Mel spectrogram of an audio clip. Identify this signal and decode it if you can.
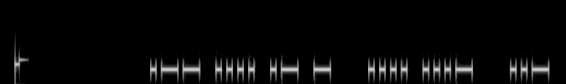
Morse code, heard as a keyed tone, about 22 wpm, 700 Hz. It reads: WHAT HV U
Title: Sentences from Top 100 Words and Abbreviations 22wpm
